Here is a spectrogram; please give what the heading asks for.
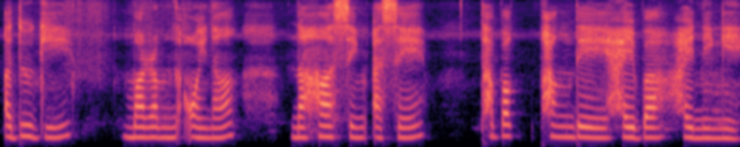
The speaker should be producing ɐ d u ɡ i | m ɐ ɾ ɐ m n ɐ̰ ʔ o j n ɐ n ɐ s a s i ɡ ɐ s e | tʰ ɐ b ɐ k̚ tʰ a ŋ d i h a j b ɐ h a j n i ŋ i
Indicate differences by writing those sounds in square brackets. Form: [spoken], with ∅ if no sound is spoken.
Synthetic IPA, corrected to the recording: ɐ d u ɡ i | m ɐ ɾ ɐ m n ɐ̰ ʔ o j n ɐ n ɐ [h] a s i [ŋ] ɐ s e | tʰ ɐ b ɐ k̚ [pʰ] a ŋ d [e] h a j b ɐ h a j n i ŋ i

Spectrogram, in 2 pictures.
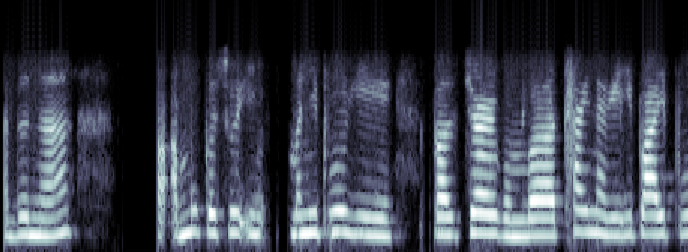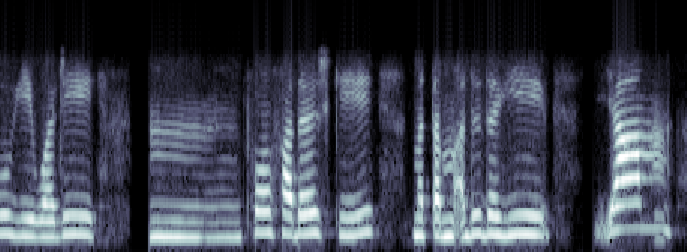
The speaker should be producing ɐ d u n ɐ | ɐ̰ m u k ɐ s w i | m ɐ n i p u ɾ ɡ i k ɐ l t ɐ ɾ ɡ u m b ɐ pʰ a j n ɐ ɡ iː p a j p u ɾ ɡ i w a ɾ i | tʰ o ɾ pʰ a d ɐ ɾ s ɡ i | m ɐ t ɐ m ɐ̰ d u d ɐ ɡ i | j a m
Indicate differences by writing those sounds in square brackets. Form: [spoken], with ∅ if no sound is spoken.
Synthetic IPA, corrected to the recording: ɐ d u n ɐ | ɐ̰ m u k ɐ s [u] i | m ɐ n i p u ɾ ɡ i k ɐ l [t͡ʃ] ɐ ɾ ɡ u m b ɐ [tʰ] a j n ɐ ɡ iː p a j p u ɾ ɡ i w a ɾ i | [pʰ] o ɾ pʰ a d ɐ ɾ s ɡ i | m ɐ t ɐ m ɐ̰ d u d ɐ ɡ i | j a m

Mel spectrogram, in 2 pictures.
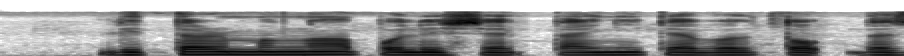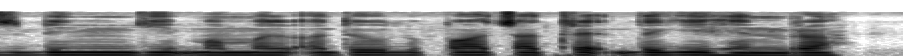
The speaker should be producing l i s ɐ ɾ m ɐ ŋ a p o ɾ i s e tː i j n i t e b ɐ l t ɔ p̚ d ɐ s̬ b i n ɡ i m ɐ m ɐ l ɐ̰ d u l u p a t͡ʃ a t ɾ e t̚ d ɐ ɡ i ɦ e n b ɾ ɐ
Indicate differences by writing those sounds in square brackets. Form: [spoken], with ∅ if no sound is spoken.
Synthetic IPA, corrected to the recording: l i [t] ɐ ɾ m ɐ ŋ a p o [l] i s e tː [a] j n i t e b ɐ l t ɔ p̚ d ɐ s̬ b i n ɡ i m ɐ m ɐ l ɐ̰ d u l u p a t͡ʃ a t ɾ e t̚ d ɐ ɡ i ɦ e n b ɾ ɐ

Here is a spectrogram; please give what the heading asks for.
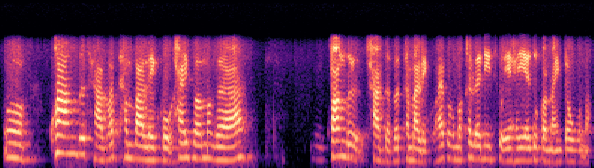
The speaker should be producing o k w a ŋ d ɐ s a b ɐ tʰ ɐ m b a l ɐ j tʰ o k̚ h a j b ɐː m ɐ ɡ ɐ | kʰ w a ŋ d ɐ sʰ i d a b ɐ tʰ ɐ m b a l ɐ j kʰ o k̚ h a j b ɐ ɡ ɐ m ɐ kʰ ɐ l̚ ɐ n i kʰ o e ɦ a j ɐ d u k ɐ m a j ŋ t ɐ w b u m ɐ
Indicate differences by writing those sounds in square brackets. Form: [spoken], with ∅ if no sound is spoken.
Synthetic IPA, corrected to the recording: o [kʰ] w a ŋ d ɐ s a b ɐ tʰ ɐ m b a l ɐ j [kʰ] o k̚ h a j b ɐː m ɐ ɡ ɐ | kʰ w a ŋ d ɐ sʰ [a] d [ɐ] b ɐ tʰ ɐ m b a l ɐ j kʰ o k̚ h a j b ɐ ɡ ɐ m ɐ kʰ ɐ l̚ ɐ n i [tʰ] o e ɦ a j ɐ d u k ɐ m a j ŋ t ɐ w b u [n] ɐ

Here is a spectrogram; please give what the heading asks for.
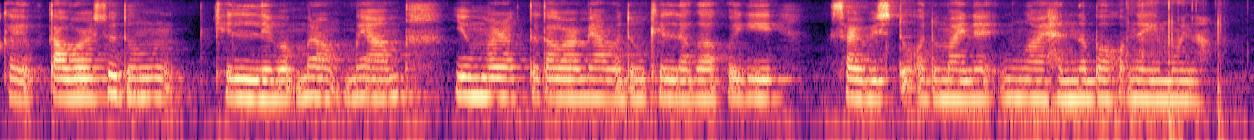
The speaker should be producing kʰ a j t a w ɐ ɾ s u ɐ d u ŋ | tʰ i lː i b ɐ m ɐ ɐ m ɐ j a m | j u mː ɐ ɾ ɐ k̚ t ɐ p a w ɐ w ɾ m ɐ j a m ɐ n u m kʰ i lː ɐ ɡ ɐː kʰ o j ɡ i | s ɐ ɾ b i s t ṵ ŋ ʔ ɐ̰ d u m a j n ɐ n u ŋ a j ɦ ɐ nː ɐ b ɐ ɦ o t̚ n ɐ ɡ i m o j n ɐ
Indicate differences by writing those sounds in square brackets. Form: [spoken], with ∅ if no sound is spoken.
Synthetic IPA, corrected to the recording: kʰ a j t a w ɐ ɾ s u ɐ d u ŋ | [kʰ] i lː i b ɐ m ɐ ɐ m ɐ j a m | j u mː ɐ ɾ ɐ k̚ t ɐ [t] a w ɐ [∅] ɾ m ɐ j a m ɐ [d] u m kʰ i lː ɐ ɡ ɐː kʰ o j ɡ i | s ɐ ɾ b i s t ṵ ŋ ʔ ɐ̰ d u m a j n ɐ n u ŋ a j ɦ ɐ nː ɐ b ɐ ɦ o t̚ n ɐ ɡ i m o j n ɐ

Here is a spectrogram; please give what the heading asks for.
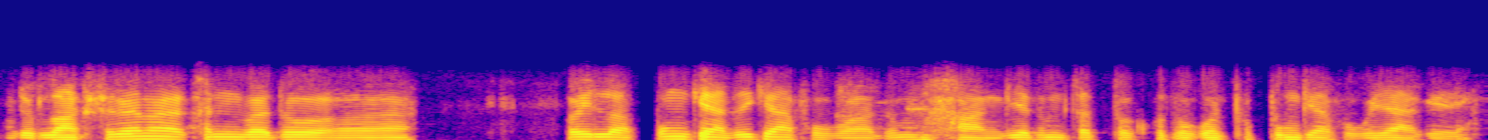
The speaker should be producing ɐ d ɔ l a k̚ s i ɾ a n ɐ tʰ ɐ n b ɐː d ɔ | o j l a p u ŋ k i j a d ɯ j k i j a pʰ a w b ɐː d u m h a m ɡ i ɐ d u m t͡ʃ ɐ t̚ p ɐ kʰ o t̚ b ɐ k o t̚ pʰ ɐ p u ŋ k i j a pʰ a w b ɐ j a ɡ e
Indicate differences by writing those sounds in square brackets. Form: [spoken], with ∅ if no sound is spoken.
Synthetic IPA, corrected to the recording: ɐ d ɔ l a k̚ s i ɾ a n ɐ [kʰ] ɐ n b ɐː d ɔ | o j l a p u ŋ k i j a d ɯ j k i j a pʰ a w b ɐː d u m h a [ŋ] ɡ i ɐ d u m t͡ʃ ɐ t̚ p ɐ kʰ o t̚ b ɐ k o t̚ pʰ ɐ p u ŋ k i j a pʰ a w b ɐ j a ɡ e

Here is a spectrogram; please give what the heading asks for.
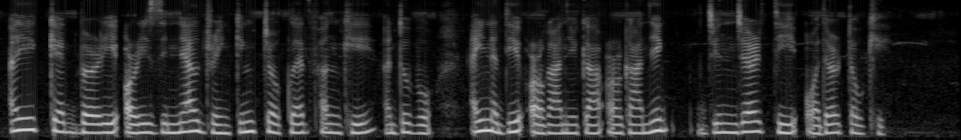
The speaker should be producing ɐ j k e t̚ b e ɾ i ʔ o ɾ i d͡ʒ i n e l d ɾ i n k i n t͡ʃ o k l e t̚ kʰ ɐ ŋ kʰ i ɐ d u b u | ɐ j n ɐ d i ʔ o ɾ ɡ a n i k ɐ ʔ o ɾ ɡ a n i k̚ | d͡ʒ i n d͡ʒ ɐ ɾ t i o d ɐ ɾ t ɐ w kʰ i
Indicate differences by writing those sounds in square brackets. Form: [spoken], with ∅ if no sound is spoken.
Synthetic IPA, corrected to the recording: ɐ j k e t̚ b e ɾ i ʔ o ɾ i d͡ʒ i n e l d ɾ i [ŋ] k i [ŋ] t͡ʃ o k l e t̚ [pʰ] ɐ ŋ kʰ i ɐ d u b u | ɐ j n ɐ d i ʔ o ɾ ɡ a n i k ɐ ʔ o ɾ ɡ a n i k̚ | d͡ʒ i n d͡ʒ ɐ ɾ t i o d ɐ ɾ t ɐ w kʰ i

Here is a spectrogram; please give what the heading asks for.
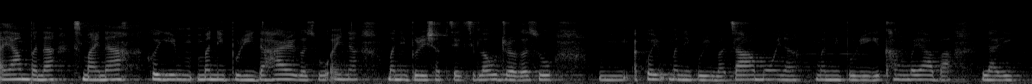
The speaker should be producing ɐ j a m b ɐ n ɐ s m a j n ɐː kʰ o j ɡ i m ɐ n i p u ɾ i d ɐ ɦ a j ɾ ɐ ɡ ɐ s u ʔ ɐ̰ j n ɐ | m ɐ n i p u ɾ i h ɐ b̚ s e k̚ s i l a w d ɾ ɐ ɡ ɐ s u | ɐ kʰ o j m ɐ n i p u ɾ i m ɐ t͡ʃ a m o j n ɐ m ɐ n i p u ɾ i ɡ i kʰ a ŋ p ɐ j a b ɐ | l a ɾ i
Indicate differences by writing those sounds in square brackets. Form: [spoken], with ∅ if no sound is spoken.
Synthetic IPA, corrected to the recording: ɐ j a m b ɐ n ɐ s m a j n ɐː kʰ o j ɡ i m ɐ n i p u ɾ i d ɐ ɦ a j ɾ ɐ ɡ ɐ s u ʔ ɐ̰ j n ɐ | m ɐ n i p u ɾ i [s] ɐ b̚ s e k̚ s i l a w d ɾ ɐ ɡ ɐ s u | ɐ kʰ o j m ɐ n i p u ɾ i m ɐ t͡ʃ a m o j n ɐ m ɐ n i p u ɾ i ɡ i kʰ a ŋ [b] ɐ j a b ɐ | l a ɾ i

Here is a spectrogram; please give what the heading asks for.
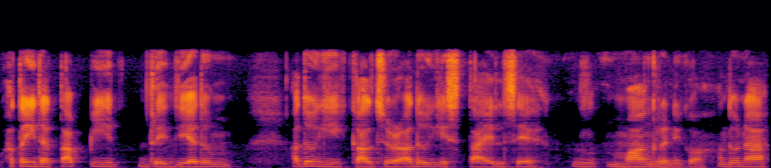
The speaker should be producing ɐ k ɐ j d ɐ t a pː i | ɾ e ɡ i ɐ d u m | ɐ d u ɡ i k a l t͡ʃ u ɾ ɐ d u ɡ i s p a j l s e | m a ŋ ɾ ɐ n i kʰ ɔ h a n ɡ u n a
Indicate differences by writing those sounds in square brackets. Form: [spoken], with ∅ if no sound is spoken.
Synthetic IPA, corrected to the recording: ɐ [t] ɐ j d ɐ t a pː i | ɾ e [d] i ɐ d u m | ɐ d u ɡ i k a l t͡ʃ u ɾ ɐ d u ɡ i s [t] a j l s e | m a ŋ ɾ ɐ n i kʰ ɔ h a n [d] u n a

